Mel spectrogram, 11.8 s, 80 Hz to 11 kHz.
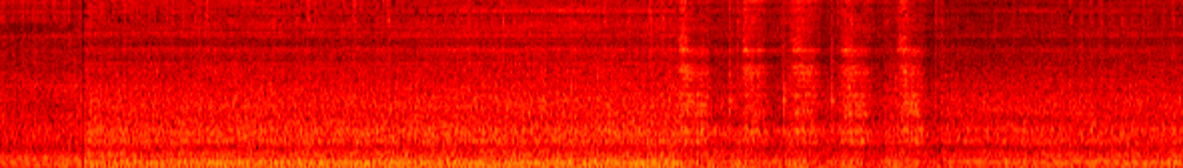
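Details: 1977 Ford F350 dually tow truck, long-sitting estate-sale find, warm: even low idle with steady firing, no knocks or misses, a few brief clatters partway; the owner suspects a bad accelerator pump or clogged jets for its stumble on acceleration.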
